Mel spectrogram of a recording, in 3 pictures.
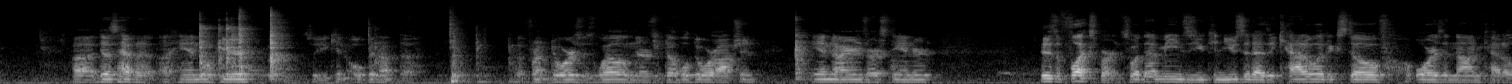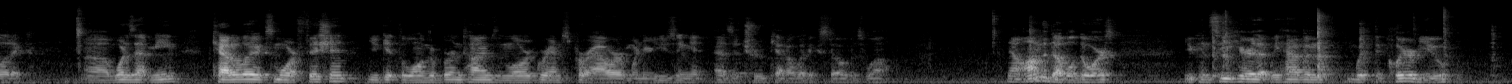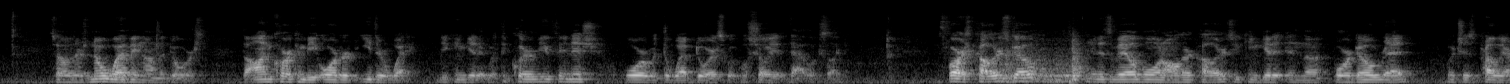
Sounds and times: Speech: 0.7 - 4.3, 5.1 - 9.4, 10.4 - 24.1, 25.1 - 26.3, 27.0 - 29.8, 30.8 - 38.8, 39.6 - 45.3.

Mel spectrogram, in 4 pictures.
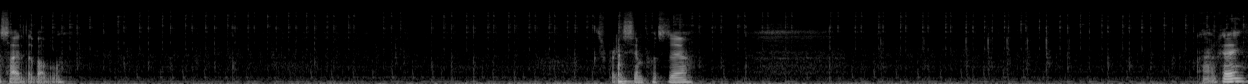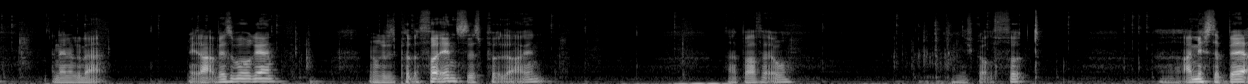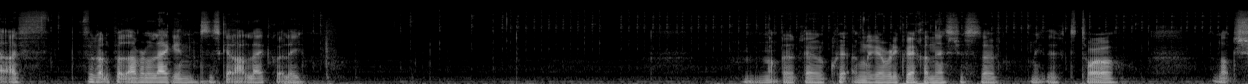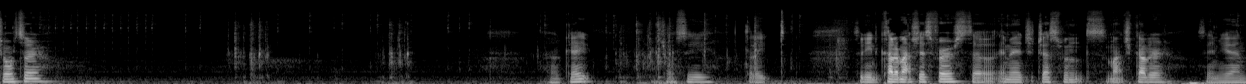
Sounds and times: Speech: 0.0 - 0.7, 6.0 - 7.0, 12.0 - 13.6, 14.4 - 15.3, 16.2 - 18.0, 19.8 - 20.5, 22.0 - 22.9, 24.1 - 28.0, 32.4 - 36.2, 37.1 - 38.0, 42.9 - 43.4, 44.1 - 45.3, 46.0 - 49.9.

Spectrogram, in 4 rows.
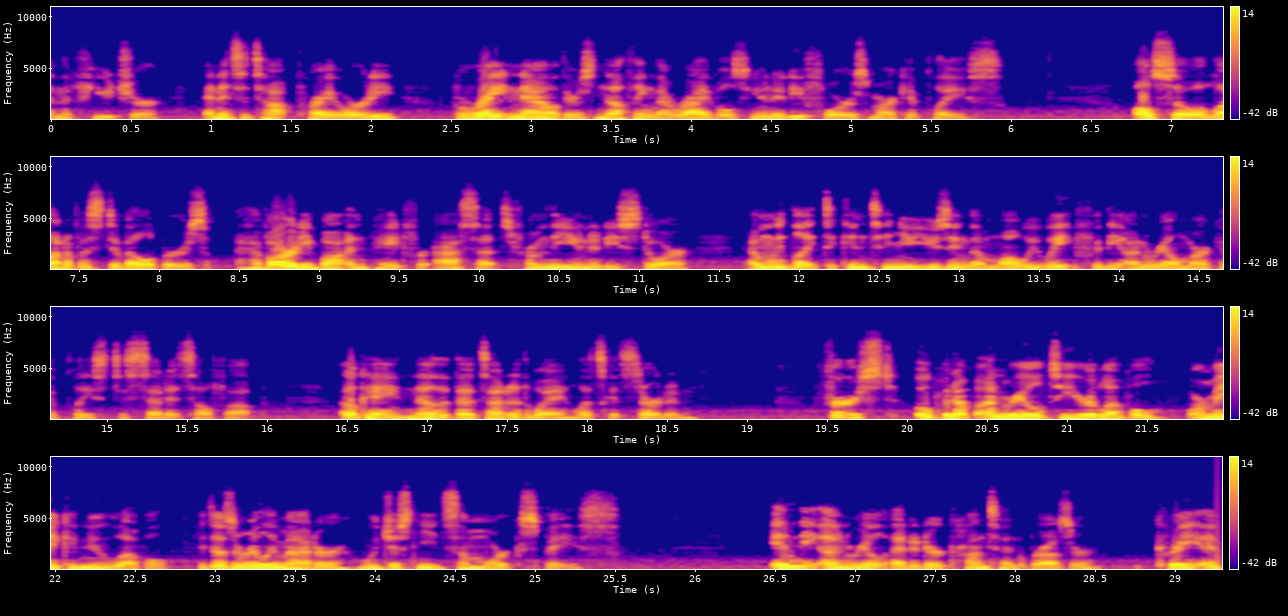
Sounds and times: Speech: 0.0 - 6.0, 6.8 - 18.8, 19.5 - 25.6, 26.5 - 29.2.

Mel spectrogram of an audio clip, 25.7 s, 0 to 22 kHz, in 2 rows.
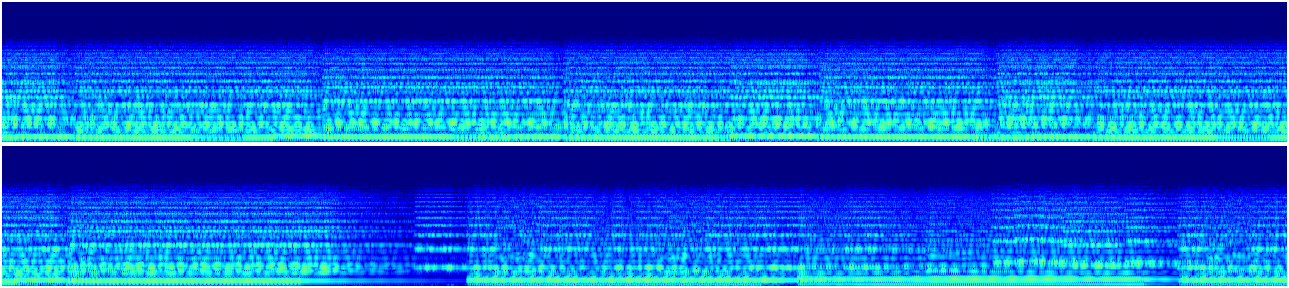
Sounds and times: Music: 0.0 - 25.7.

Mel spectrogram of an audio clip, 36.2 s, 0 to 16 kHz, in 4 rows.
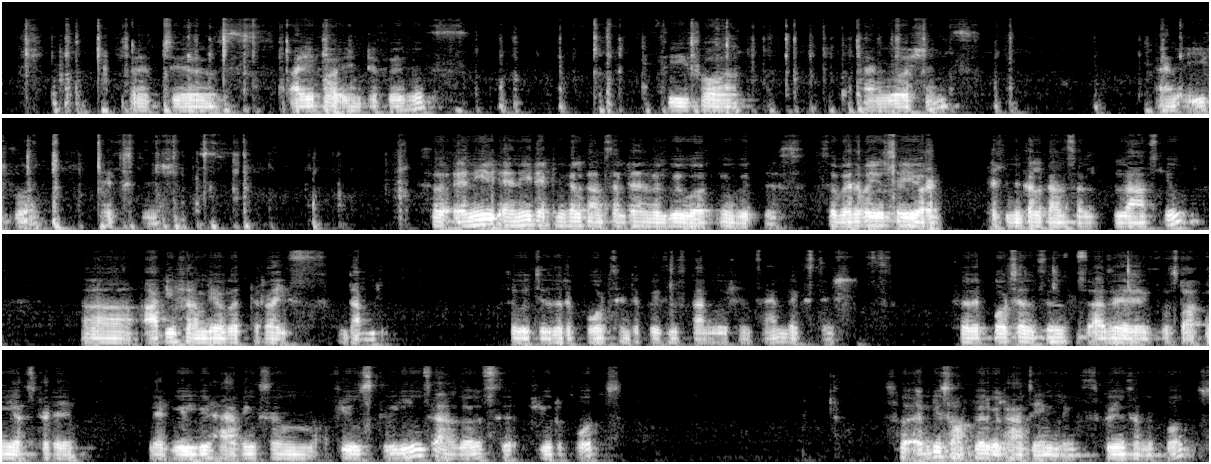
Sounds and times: Speech: 0.9 - 3.5, 5.0 - 5.6, 6.4 - 7.4, 8.6 - 10.7, 12.2 - 18.1, 18.7 - 21.0, 21.9 - 31.9, 33.8 - 36.2.

